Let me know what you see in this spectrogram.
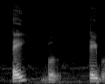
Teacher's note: जो first part है ना वो स्ट्रेस होता है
